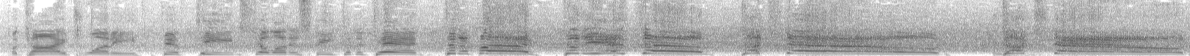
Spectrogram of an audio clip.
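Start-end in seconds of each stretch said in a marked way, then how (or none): 3.3-8.9 high, drawn-out shouts; exultant touchdown call. Real, not acted. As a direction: ring out the final score in triumph.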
